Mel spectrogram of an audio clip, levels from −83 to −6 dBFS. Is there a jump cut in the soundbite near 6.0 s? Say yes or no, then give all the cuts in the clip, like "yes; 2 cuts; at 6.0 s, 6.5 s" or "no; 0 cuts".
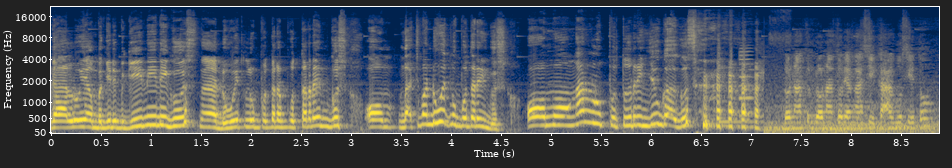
no; 1 cut; at 7.2 s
